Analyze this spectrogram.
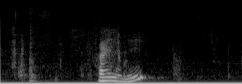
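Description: A young man briefly says a word, close by.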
